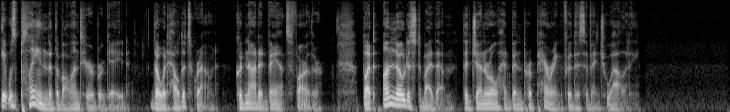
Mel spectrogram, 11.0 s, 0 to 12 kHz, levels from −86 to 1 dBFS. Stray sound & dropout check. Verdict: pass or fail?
pass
